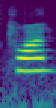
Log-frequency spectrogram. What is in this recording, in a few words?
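"chuan" Mandarin Chinese, neutral tone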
